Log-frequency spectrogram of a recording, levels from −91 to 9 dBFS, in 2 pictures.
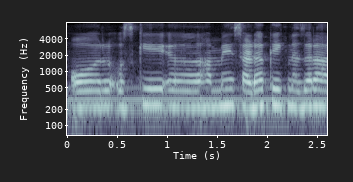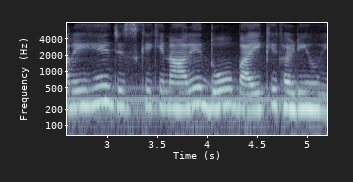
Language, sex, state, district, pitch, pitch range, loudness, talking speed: Hindi, female, Madhya Pradesh, Bhopal, 220 Hz, 215-235 Hz, -16 LUFS, 195 wpm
